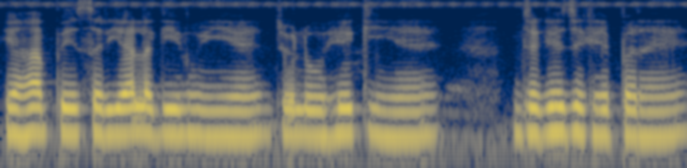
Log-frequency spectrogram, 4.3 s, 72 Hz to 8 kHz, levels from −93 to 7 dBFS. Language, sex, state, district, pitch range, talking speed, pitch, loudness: Hindi, female, Uttar Pradesh, Lalitpur, 180-195 Hz, 195 wpm, 185 Hz, -16 LUFS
